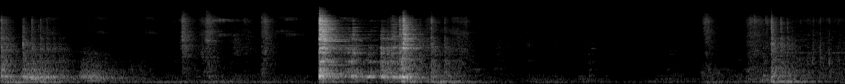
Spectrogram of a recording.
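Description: Carrot halwa cooking down in milk in a covered pot, stirred with a utensil: intermittent close metallic clinks, scrapes and lid knocks come in short bursts, with a quiet stretch in between.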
